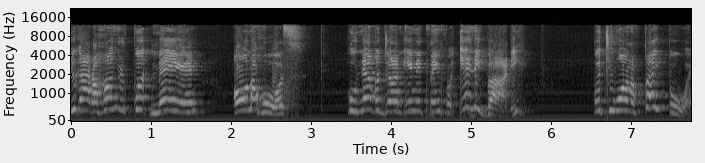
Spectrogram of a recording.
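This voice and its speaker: A woman speaks in an extremely high pitch with an animated, bright, sharp tone at a moderate pace. She leaves long, frequent pauses, and the room echo is audible. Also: ordinary pitch variation. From Charlottesville, Virginia (US South). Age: 70s. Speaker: public commenter at council meeting. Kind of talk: public comment speech. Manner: animated, emphatic.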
